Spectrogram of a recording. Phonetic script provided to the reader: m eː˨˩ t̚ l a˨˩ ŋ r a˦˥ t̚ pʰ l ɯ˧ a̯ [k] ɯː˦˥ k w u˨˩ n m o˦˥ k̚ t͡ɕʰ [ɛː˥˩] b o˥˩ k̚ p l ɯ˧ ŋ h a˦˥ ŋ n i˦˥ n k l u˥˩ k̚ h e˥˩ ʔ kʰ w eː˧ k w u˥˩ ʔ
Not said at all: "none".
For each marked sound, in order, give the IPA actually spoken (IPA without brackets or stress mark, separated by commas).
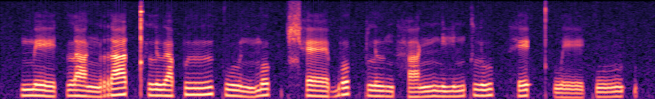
p, ɛː˧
